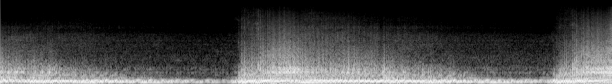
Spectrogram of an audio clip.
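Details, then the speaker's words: 2015 Subaru Impreza with Invidia R400 catback exhaust (replacing straight pipes): two clean rev blips over a deep, burbling boxer rumble, no rattles or leaks; healthy, nice deep tone. "it's a nice tone very deep signature she brew Rumble my favorite thing ever definitely very happy with that"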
